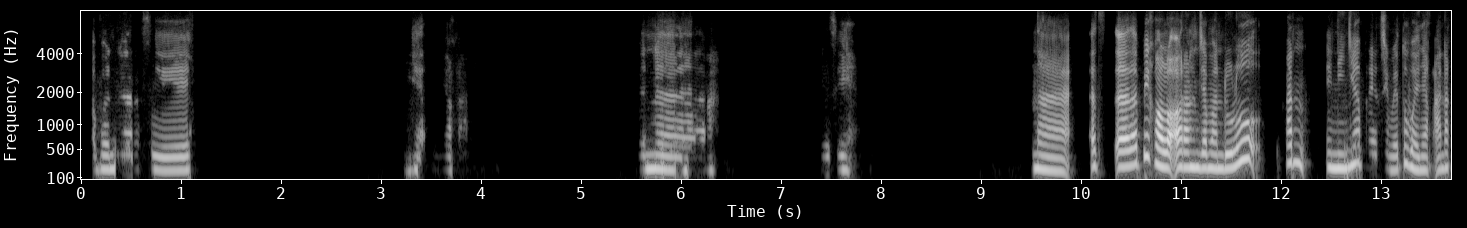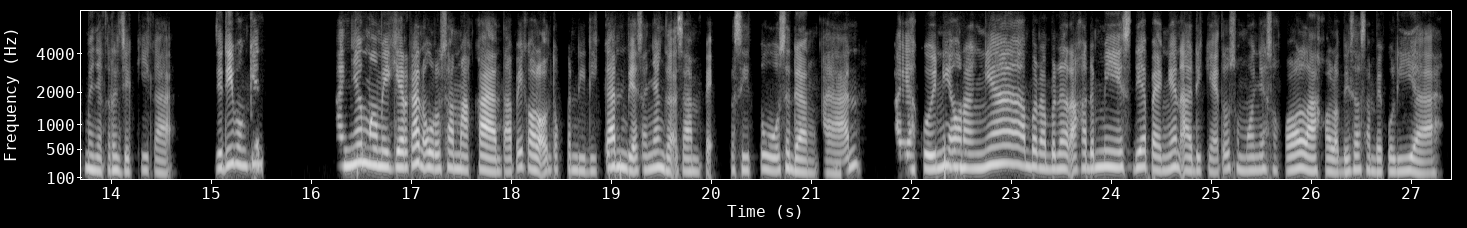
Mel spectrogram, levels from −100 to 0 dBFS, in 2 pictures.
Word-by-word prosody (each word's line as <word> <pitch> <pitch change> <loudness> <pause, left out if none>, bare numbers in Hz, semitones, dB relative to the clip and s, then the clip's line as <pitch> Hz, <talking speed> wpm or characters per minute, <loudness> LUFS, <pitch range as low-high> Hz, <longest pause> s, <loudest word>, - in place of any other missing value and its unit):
Bener 200 +1 -6 0.2
sih. 185 0 -4 2.2
Iya, 195 +2 -14 0.2
ya 185 - -17
kan? - - -35 1.7
Bener. 200 -2 -2 1.5
Iya 190 - -20
sih. 195 -1 -11 1.9
Nah 185 -4 0 0.2
et 230 - -3 0.2
eee, 230 +1 +7
tapi 330 +9 -1
kalau 235 -5 +9
orang 225 +1 +5
zaman 215 -1 +1
dulu 220 +7 +3 0.4
kan 285 -1 -1 0.2
ininya 215 +4 +1
prinsipnya 205 -3 -11
itu 275 - -3
banyak 190 -3 -1
anak 215 +2 -4
banyak 190 -3 -1
rezeki, 190 -1 -5
Kak. 160 -2 -5 0.5
Jadi 220 +3 +1
mungkin 265 +1 -1 0.8
hanya 260 +4 +5
memikirkan 235 -1 +5
urusan 215 0 +1
makan 190 -3 +4
tapi 175 +6 -3
kalau 200 -4 +3
untuk 190 +1 -11
pendidikan 190 +4 0
biasanya 195 +5 +1
gak 180 - -2
sampai 175 -1 -4
ke 195 - -16
situ. 190 0 -2
Sedangkan 170 - -2 0.4
ayahku 210 0 0
ini 230 +3 +3
orangnya 245 +4 +3
bener-bener 210 -2 0
akademis 225 +1 +1
dia 230 +2 +1
pengen 200 +2 -1
adiknya 185 -2 -3
itu 205 - -5
semuanya 195 -1 -5
sekolah 190 0 +1
kalau 170 -2 -2
bisa 175 +3 -4
sampai 180 -3 -4
kuliah. 170 -3 -2
205 Hz, 125 wpm, -24 LUFS, 185-225 Hz, 2.2 s, kalau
